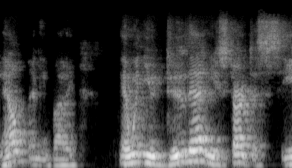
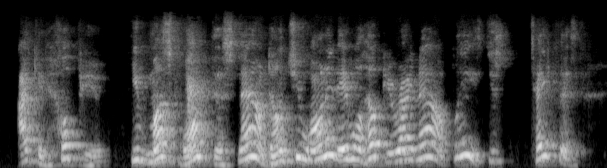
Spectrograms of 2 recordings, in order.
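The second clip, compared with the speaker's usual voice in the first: mock pushy, eager, high-pitched begging, pleading tone; 6 semitones higher than usual. Retelling offering help to people, imitating own eager pleading. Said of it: "I now know something that".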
